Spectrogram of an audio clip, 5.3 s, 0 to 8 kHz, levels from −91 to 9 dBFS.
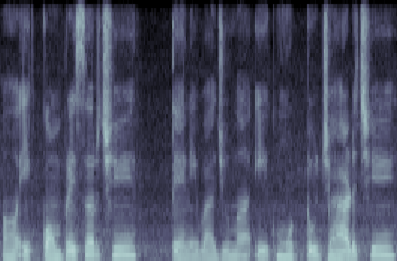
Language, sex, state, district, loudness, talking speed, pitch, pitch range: Gujarati, female, Gujarat, Gandhinagar, -18 LUFS, 115 wpm, 195 Hz, 185-210 Hz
